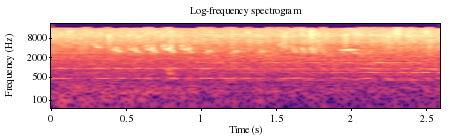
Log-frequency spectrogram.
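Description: Steady rain patters evenly across the whole stretch, a soft continuous hiss of drops, with a few faint, high bird chirps drifting in the background.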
